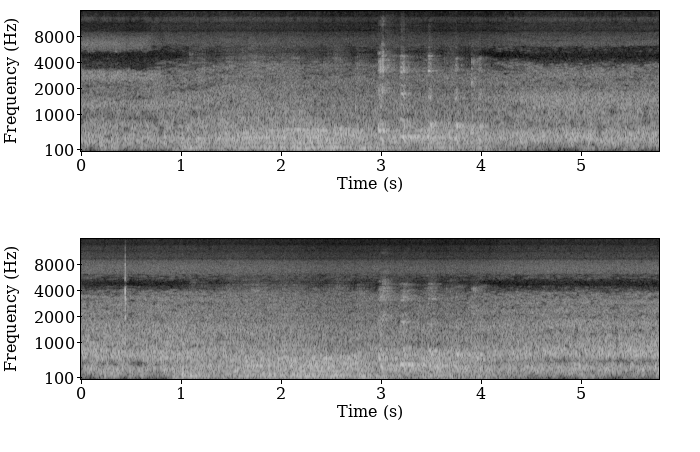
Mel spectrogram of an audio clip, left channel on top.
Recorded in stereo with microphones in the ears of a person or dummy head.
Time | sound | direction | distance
1.0 | a sliding door | 55° left (ahead or behind) | 2 m
3.0 | a giggle | 45° left (ahead or behind) | 1.0 m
